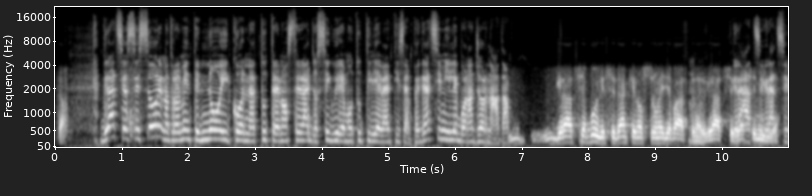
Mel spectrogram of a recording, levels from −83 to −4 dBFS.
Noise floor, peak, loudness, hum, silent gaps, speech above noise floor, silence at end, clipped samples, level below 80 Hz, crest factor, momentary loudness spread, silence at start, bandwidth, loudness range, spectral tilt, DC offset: -34 dBFS; 0 dBFS; -12 LUFS; none; none; 22 dB; 0 s; under 0.1%; -54 dBFS; 12 dB; 8 LU; 0.05 s; 19.5 kHz; 4 LU; -3.5 dB/octave; under 0.1%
